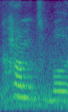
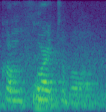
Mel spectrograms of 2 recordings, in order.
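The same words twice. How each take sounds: First: The middle 'for' syllable is dropped. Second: The middle 'for' syllable is pronounced. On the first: This is how people here say it. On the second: This is how it was read in school.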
